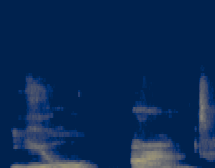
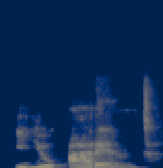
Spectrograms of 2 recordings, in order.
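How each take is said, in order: First: "aren't" as one drawn-out syllable, "arnt"; correct pronunciation. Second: "aren't" split into two syllables, "are-ent"; wrong pronunciation. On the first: Teacher correcting students, "aren't" slowly in one syllable. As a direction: slowly model "aren't" with no vowel before the nt. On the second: Teacher showing students what not to say, "aren't" wrongly in two syllables. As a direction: say "aren't" wrongly with an extra vowel before the nt. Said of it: "We don't say". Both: Shown as a demonstration.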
